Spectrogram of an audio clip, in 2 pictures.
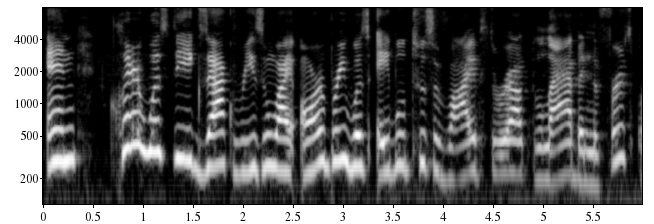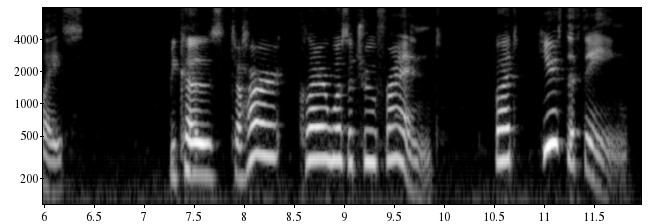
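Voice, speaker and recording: A woman's voice: on the high side, expressive, unhurried, darkish tone. Stammering woman rambling about her characters. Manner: stuttering with frequent restarts; rambling, filler-heavy delivery. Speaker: creator explaining her character lore. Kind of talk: casual chat.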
